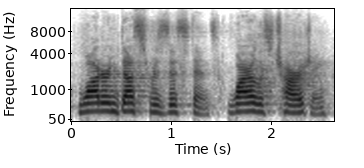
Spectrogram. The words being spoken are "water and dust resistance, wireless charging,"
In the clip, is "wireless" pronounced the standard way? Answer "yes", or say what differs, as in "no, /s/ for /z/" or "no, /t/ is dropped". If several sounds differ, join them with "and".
yes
